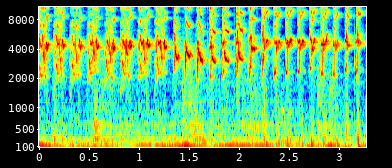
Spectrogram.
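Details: Lovebird in long ngekek chatter aimed at riling rivals: dense, harsh, high-pitched notes repeated about six per second without a break, over a low background rumble.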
